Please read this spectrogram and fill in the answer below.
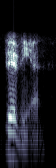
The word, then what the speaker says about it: Vivian: And it's under Pastor James Vivian. My last name is spelled V-I-V-I-A-N.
